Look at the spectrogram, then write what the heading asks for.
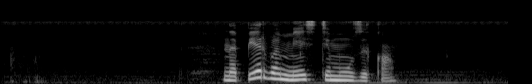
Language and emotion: Russian, neutral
